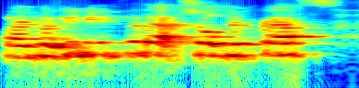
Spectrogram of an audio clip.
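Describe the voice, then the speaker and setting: A woman with a high voice coaches a circuit workout in classic aerobics instructor style. She gives short commands, counts and steady encouragement. The sound is roomy and echoing, with the mic some way off from her. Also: fairly quick. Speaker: fitness instructor. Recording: echoey room, distant mic.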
